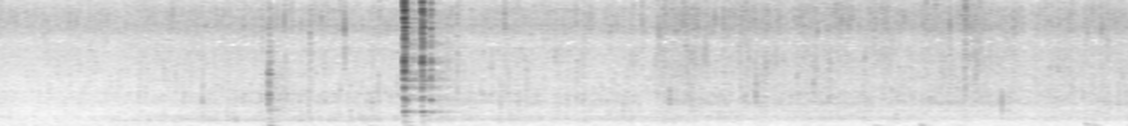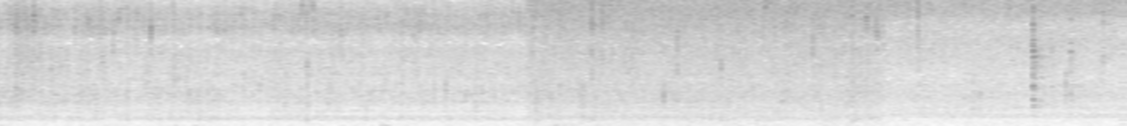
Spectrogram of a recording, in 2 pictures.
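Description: Sliced onions frying in oil in a nonstick pan, a steady sizzle, with a couple of sharp knocks against the pan a little after two seconds and about three and a half seconds in, the second the loudest.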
